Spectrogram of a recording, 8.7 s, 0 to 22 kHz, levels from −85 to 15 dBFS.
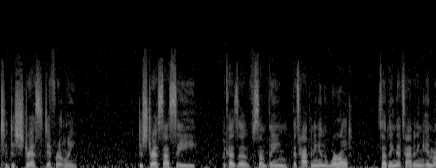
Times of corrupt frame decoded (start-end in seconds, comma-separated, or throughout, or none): none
